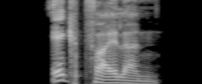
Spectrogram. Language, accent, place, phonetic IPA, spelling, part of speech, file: German, Germany, Berlin, [ˈɛkˌp͡faɪ̯lɐn], Eckpfeilern, noun, De-Eckpfeilern.ogg
- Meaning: dative plural of Eckpfeiler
